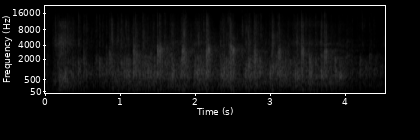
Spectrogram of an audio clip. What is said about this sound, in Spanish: un aplauso al Señor.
